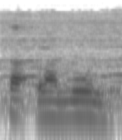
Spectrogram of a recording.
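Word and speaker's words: تَعْلَمُونَ: contoh Mad Arid lissukun Hai tulisan aslinya ta'lamuuna karena waqaf cara membacanya adalah ta'lamun yang kedua tulisan aslinya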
